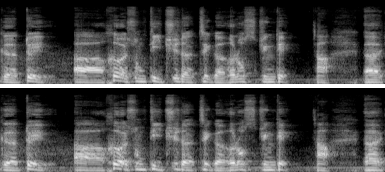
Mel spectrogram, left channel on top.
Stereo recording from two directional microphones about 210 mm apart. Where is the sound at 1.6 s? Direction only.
35° left (ahead or behind).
